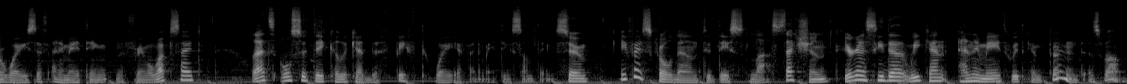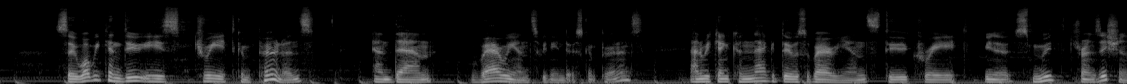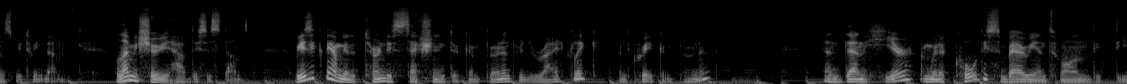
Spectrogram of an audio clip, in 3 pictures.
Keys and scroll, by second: 33.5 shift+d.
